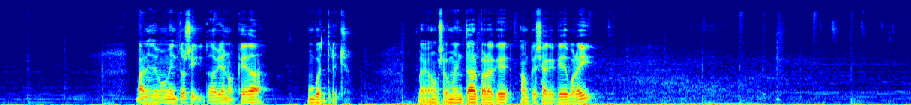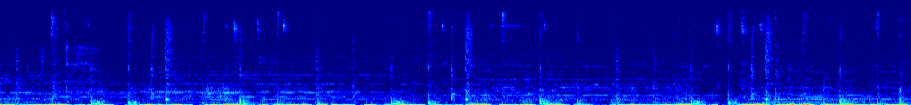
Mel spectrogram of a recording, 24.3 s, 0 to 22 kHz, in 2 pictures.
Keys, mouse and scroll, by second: 4.3-7.2 drag, 9.2 z, 9.7-11.7 drag, 10.7 z, 11.7 Tab, 21.5-24.3 drag.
